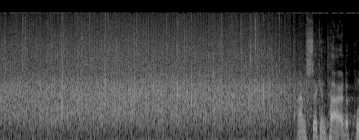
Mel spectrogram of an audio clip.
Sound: audience applause

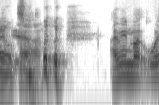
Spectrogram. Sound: laughs

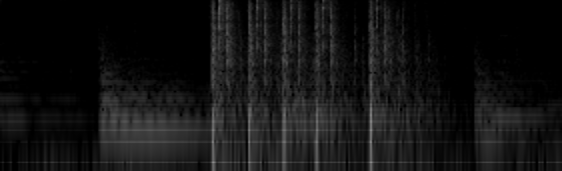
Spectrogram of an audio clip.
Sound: knocking on door

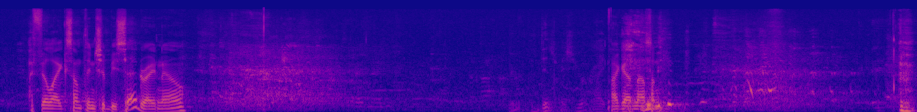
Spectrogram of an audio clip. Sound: audience laughing

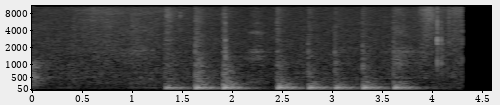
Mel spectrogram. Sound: thud

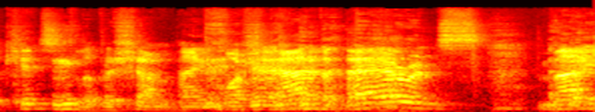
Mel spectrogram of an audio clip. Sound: laughing

